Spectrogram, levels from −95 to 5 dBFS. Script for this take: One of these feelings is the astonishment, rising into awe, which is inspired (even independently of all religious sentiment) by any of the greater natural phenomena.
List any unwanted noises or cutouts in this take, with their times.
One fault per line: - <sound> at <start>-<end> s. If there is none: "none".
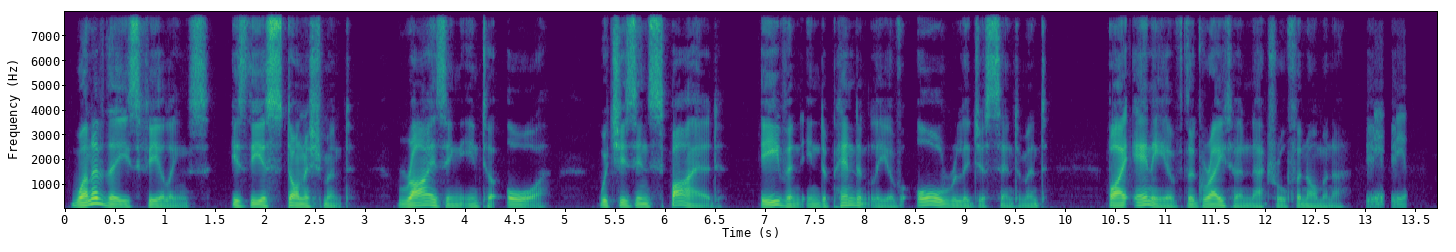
- laugh at 13.0-13.4 s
